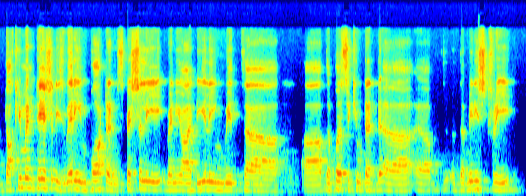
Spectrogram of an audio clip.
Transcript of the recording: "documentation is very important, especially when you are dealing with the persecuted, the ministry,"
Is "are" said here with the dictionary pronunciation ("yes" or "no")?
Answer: yes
